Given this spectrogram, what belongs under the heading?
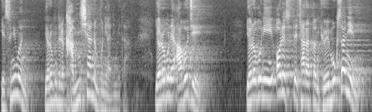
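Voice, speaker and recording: Emphatic male pastor in an echoing church. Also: sits high. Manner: emphatic, swinging between loud exhortation and hushed asides. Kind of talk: sermon. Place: church sanctuary. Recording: echoey church hall with long reverb.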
